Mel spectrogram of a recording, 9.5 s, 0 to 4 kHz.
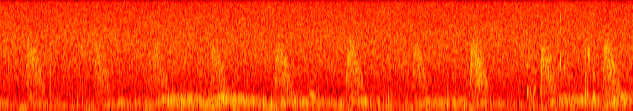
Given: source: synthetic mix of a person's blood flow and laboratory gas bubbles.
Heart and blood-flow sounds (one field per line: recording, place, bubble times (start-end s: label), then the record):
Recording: Doppler ultrasound of blood flow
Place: subclavian vein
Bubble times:
7.89-8.06 s: bubbles
8.34-8.51 s: bubbles
8.74-8.96 s: bubbles
From the record:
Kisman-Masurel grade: 212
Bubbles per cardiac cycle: several, 3 to 8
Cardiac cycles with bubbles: 1 to 10%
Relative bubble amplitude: moderate (0.250 to 0.450)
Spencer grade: 1 (occasional bubble signal discernible with the cardiac motion signal, with majority of cardiac periods free of bubbles)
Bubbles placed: anywhere in the cardiac cycle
